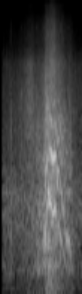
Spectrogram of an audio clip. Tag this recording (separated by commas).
Zipper (clothing), Domestic sounds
